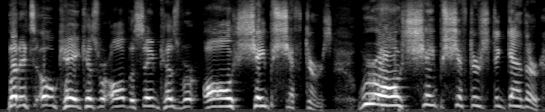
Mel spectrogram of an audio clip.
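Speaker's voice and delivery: loud and high, yelling into the mic; yelled rant. Retold or imitated. Convention crank yelling to the crowd, loud and high. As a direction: bellow it like a man who has lost it. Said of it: "And then he starts yelling".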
